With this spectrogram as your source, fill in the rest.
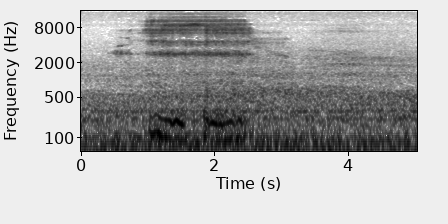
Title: sleeping snoring #comedy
